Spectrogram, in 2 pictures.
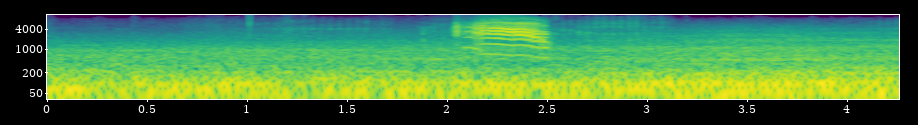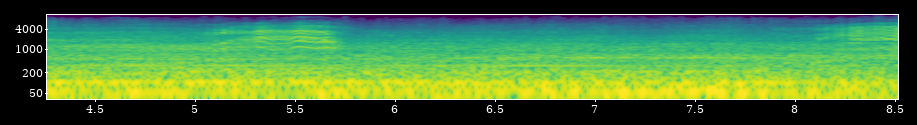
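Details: Joyful stray cat on a wall calling out as it is petted, captured on a GoPro HERO8 Black: three clear, wavering meows roughly three seconds apart, the first loudest, over a low steady rumble of background noise.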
